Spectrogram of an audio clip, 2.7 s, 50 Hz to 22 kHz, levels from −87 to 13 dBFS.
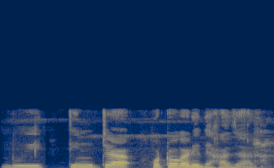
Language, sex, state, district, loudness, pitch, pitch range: Bengali, female, Assam, Hailakandi, -18 LUFS, 215 Hz, 205-230 Hz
